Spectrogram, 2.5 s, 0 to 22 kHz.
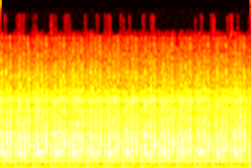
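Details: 2007 Honda Civic with very shaky idle and P0302-type misfire code: uneven lumpy idle with skipping low chug, single-cylinder misfire; coil suspected, spark to be tested.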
